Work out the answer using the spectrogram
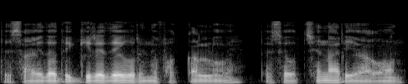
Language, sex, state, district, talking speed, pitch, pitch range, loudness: Chakma, male, Tripura, Unakoti, 145 wpm, 85 Hz, 80-85 Hz, -19 LUFS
